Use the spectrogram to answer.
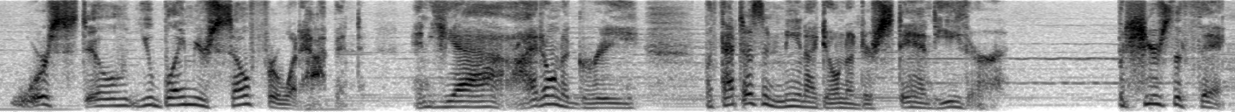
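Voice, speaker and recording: A man voicing a brash, loyal young comrade in an English video game dub, talking bluntly and informally. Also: fairly high pitch.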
